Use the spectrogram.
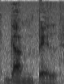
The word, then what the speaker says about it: Gampel: Así se pronuncia. Gampel.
